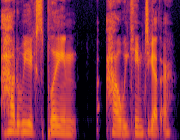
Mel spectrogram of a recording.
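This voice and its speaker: A woman co-hosting a podcast in casual chat, with a hoarse, froggy voice, chatty and laughing often. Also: lowish voice, fairly even intonation, a little fast, dry recording, clean studio sound. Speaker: podcast co-host.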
